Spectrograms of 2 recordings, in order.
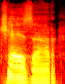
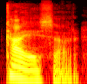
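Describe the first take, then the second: First: The word uses the later ecclesiastical Latin pronunciation. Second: The word uses the restored classical Latin pronunciation. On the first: This is the later church pronunciation, not the historical one. The speaker calls it wrong. "it's not Cesar" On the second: This is how it was said in its own time. The speaker calls it right. "it's Caesar in period"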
